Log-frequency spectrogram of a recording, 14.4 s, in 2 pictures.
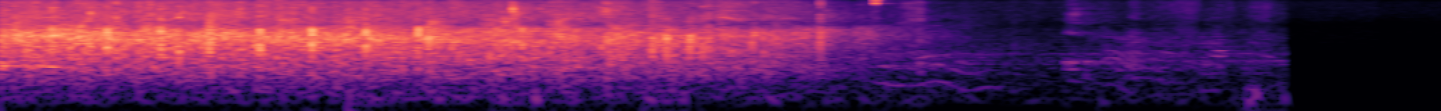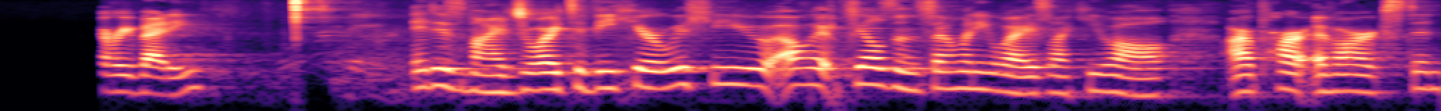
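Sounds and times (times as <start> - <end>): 
audience clapping: 0.0 - 4.5
speech: 7.8 - 8.4, 9.3 - 14.4.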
